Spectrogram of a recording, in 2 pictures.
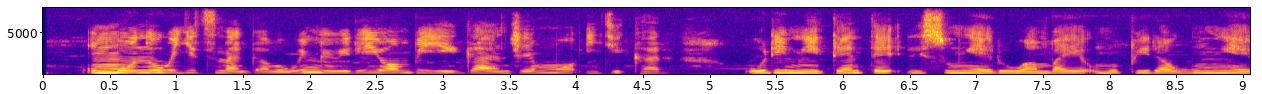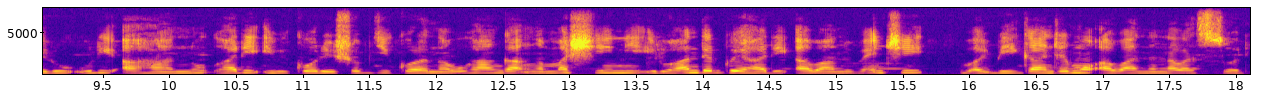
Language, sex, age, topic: Kinyarwanda, female, 18-24, government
